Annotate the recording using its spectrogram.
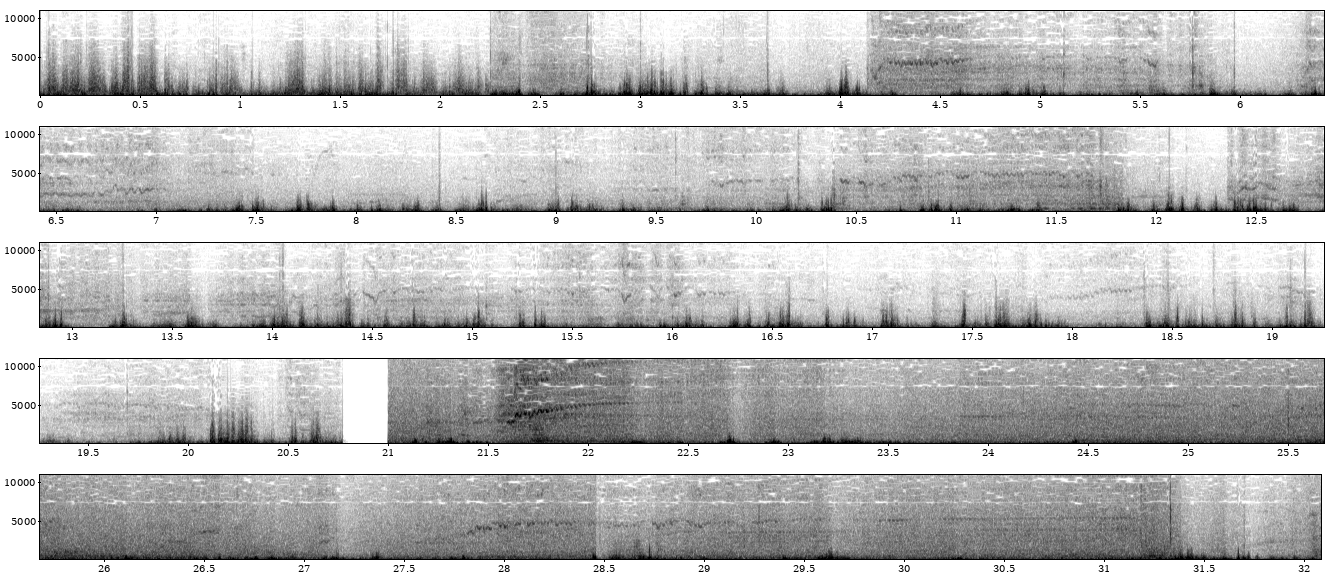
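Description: Wind buffeting the microphone in uneven gusts, with scattered small clicks and knocks. The sound drops out for a moment about two-thirds of the way through, then a steadier hiss follows.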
